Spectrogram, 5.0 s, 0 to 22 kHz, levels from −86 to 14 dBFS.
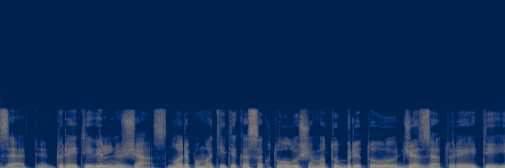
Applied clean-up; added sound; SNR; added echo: none; none; none; none.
